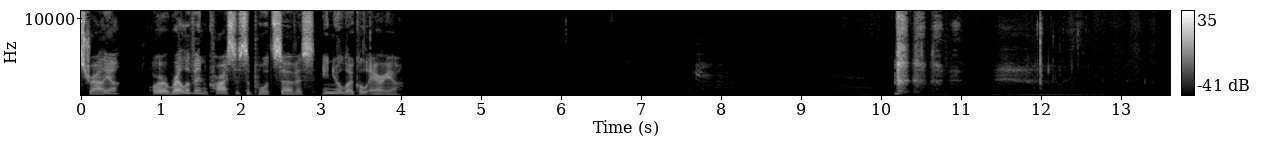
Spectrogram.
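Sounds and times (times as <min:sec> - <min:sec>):
speech: 0:00.0 - 0:04.1
cat meowing: 0:07.5 - 0:08.3, 0:09.2 - 0:10.0.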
